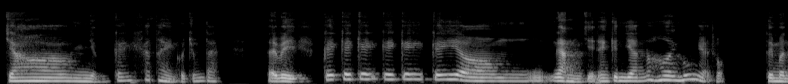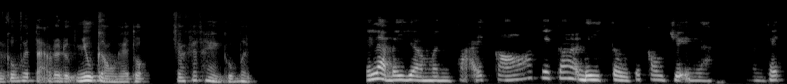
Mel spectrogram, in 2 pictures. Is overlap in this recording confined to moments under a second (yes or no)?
yes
